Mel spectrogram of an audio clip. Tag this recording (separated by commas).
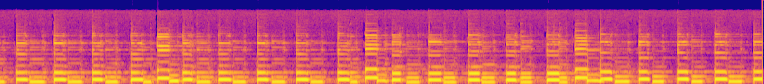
Plucked string instrument, Musical instrument, Guitar, Strum, Music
